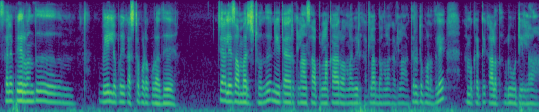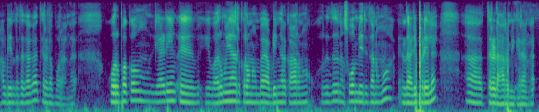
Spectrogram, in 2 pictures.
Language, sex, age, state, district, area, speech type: Tamil, female, 30-45, Tamil Nadu, Kallakurichi, rural, spontaneous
